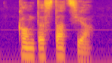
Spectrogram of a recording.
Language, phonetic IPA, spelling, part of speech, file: Polish, [ˌkɔ̃ntɛˈstat͡sʲja], kontestacja, noun, Pl-kontestacja.ogg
